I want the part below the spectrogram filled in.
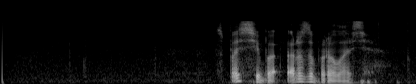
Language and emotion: Russian, neutral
